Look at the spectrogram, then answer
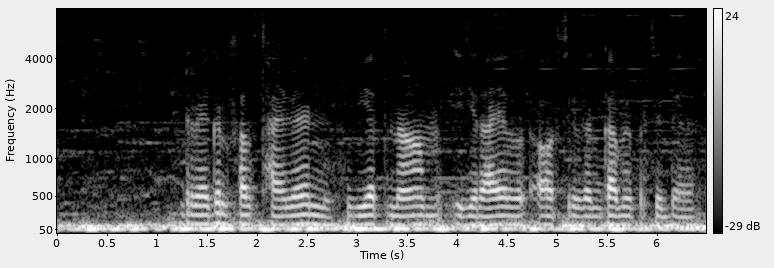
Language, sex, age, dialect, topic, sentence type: Hindi, male, 18-24, Awadhi Bundeli, agriculture, statement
